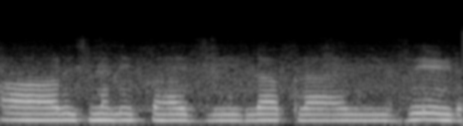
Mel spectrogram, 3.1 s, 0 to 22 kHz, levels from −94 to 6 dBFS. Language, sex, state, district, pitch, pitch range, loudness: Hindi, female, Bihar, Madhepura, 195 Hz, 185-195 Hz, -24 LUFS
